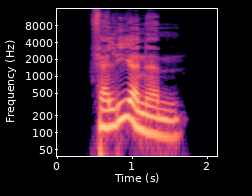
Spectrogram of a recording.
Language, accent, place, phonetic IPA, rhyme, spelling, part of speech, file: German, Germany, Berlin, [fɛɐ̯ˈliːənəm], -iːənəm, verliehenem, adjective, De-verliehenem.ogg
- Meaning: strong dative masculine/neuter singular of verliehen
